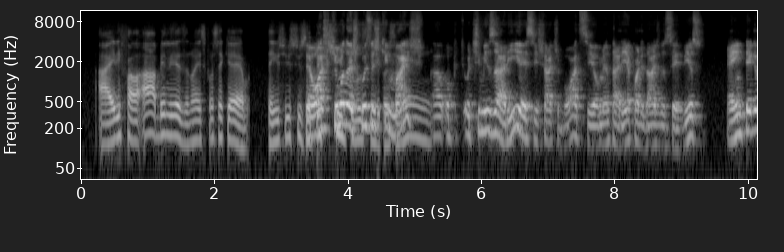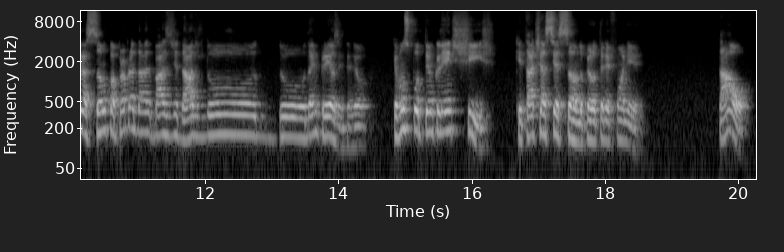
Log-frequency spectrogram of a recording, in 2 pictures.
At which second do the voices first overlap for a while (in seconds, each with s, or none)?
3.4 s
